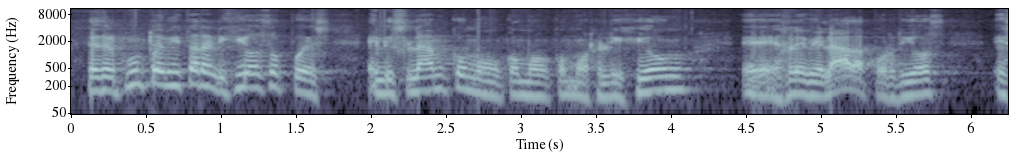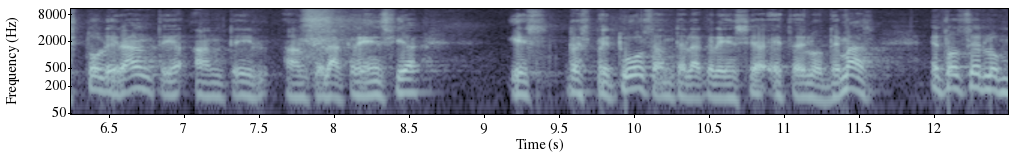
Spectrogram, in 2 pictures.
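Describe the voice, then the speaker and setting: Gravelly-voiced man explaining in an interview. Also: mid-range voice, mellow. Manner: halting, measured explaining, repeats words.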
